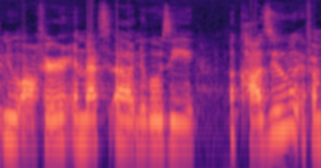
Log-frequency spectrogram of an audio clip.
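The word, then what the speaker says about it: Ukazu: I actually specifically learned how to pronounce it because I was doing a recommendation video for a collab thing, and I actually learned how to pronounce it, and I think it's Akazu. I think that's how you pronounce her last name.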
